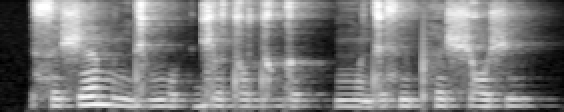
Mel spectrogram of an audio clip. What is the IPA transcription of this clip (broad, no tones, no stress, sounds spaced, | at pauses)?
s ɛ ʃ æ m ʊ n d i ŋʷ ə | ɡ j ə d ɔ d ʊ ɡ ə | ŋʷ æ̃ d ɪ s ĩ pʰ ɛ ʃ ɔ ʃ i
